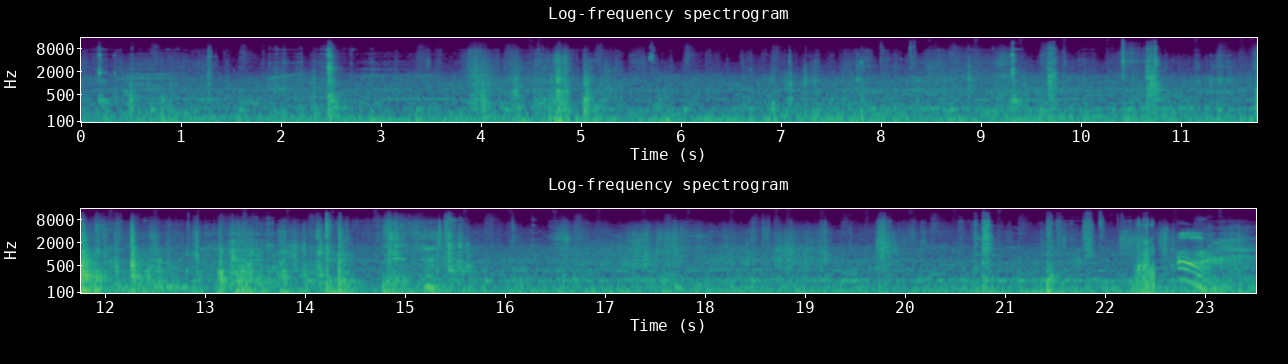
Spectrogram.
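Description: Metal tools clink and knock against car suspension parts.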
